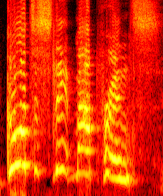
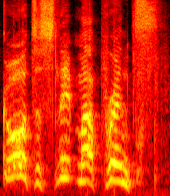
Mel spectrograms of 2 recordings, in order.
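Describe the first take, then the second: First: Put-on high, louder old bag lady voice; Nina voice. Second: Lightly creepy, half-voiced lullaby; creepy whisper voice. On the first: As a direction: screech it like a crazed old hag. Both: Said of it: "Do Nina voice".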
